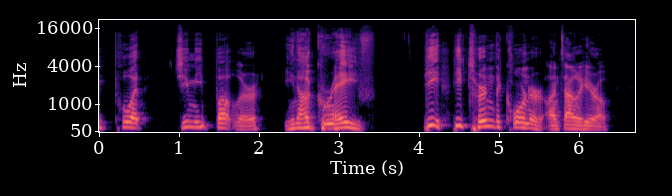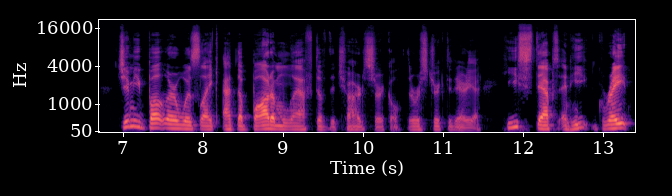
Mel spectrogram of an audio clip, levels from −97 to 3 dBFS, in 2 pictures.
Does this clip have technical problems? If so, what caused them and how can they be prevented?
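No, nothing in this speech recording stands out as a technical problem, so there's nothing here that needs a fix or any special precautions.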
